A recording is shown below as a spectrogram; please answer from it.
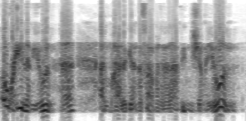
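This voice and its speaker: A man's voice: on the low side, sing-song, normal speed, sharp tone. A man playing a placating young father caught between his girlfriend and daughter in a Filipino radio drama. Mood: affectionate, coaxing. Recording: slightly noisy radio drama.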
